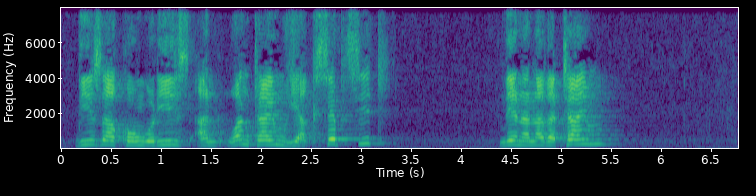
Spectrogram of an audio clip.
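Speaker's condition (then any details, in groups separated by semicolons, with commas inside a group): No condition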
